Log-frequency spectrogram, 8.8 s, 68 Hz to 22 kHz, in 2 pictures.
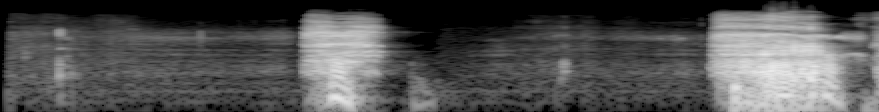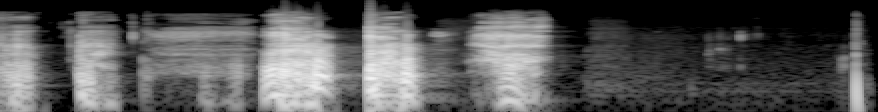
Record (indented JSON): {
  "exhalation_length": "8.8 s",
  "exhalation_amplitude": 32768,
  "exhalation_signal_mean_std_ratio": 0.35,
  "survey_phase": "beta (2021-08-13 to 2022-03-07)",
  "age": "65+",
  "gender": "Male",
  "wearing_mask": "No",
  "symptom_cough_any": true,
  "symptom_new_continuous_cough": true,
  "symptom_runny_or_blocked_nose": true,
  "symptom_sore_throat": true,
  "symptom_fatigue": true,
  "symptom_change_to_sense_of_smell_or_taste": true,
  "symptom_loss_of_taste": true,
  "symptom_onset": "5 days",
  "smoker_status": "Never smoked",
  "respiratory_condition_asthma": false,
  "respiratory_condition_other": false,
  "recruitment_source": "Test and Trace",
  "submission_delay": "2 days",
  "covid_test_result": "Positive",
  "covid_test_method": "RT-qPCR",
  "covid_ct_value": 14.3,
  "covid_ct_gene": "N gene",
  "covid_ct_mean": 14.5,
  "covid_viral_load": "17000000 copies/ml",
  "covid_viral_load_category": "High viral load (>1M copies/ml)"
}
